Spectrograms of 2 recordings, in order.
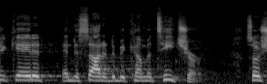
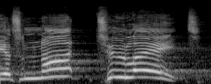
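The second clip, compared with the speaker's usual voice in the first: loud, slow, high shout of it's not too late; shouted call to the neighbor; 6 semitones higher, 7 dB louder, much slower than usual. Shown as a demonstration. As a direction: shout it out slowly to the person beside you. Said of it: "look at your neighbor, say".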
